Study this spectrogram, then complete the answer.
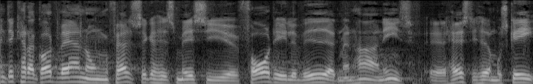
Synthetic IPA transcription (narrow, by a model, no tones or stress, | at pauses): nd̥e̝kʰæɾ̥ɑ̈ɡ̥ɒ̽d̥ʋæːɐno̝ːn̩fæɐ̥se̝ɡ̥ɐhe̝ð̞ˠsmesifɒːd̥e̝̰ːləʋe̝ð̞ˠæd̥mænɦɑ̈ene̝̰ːns | ɦæsd̥ihe̝ð̰ˠɐmɒ̽sɡ̥e̝̰ː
